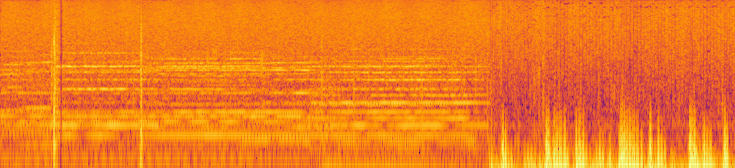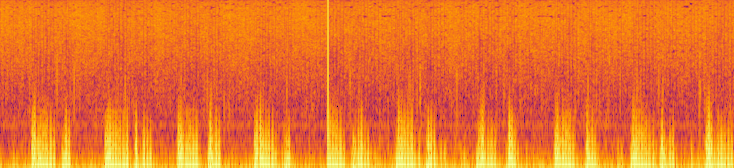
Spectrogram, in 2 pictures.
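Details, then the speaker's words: Old animated film on the electrical stethoscope, which amplifies heart sounds so a whole room of students can listen: after a short musical opening, loud, low, rapid thumping heartbeats with slight crackly background. "a whole room full of students or consultants can now listen to the same heart or body sounds at the same time thus receiving a simultaneously accurate record of all sounds whether of high or low frequency without undue fatigue to the patient"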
